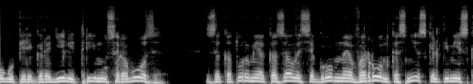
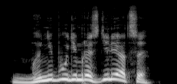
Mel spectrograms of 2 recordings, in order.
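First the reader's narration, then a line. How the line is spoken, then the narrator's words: Shout. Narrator (Russian): выкрикнула Анна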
